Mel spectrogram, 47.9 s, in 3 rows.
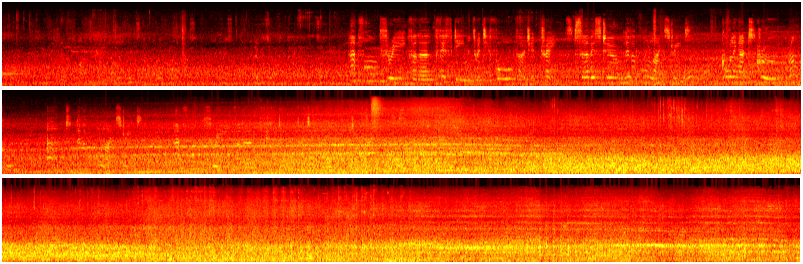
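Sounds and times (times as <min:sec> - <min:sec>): diesel locomotive passing: 0:00.0 - 0:47.9
wagons rumbling and clacking on rails: 0:16.8 - 0:47.9.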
